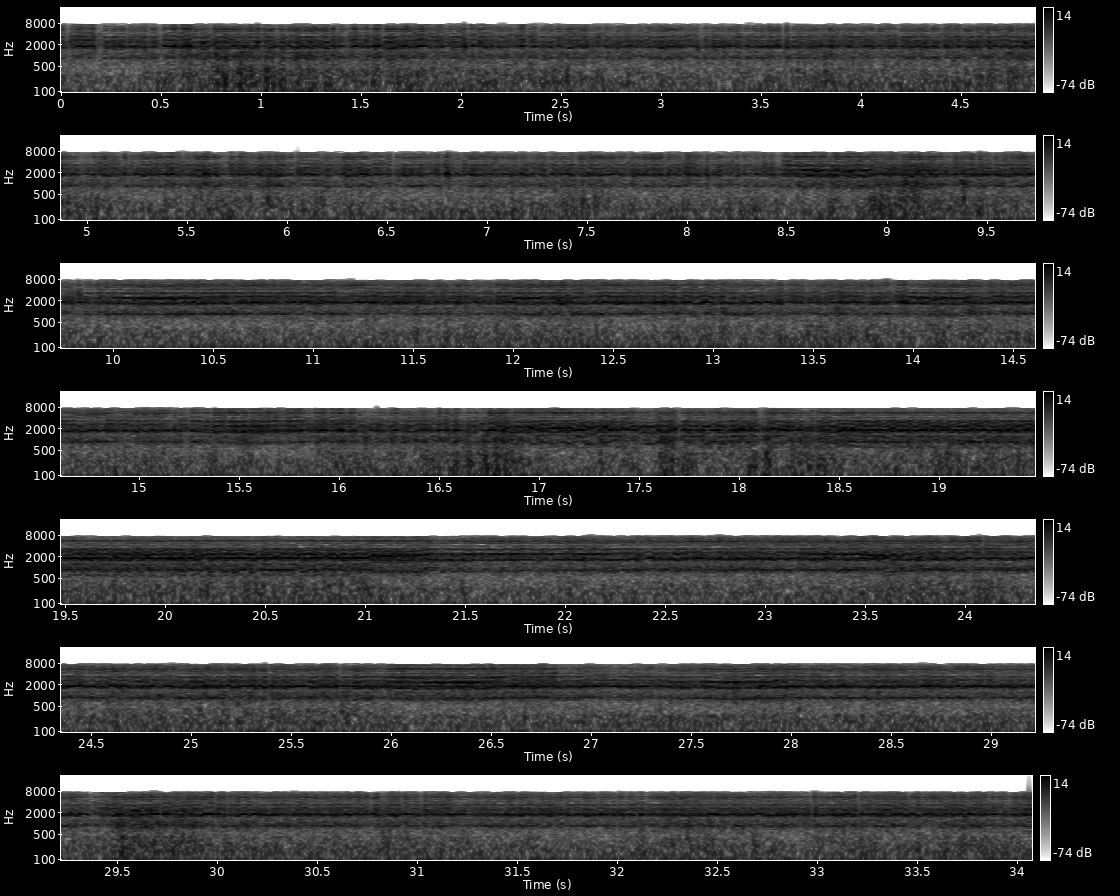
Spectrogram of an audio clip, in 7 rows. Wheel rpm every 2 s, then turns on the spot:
240, 240, 240, 230, 230, 230, 230, 230, 220, 190, 200, 220, 230, 230, 230, 230, 240.
none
